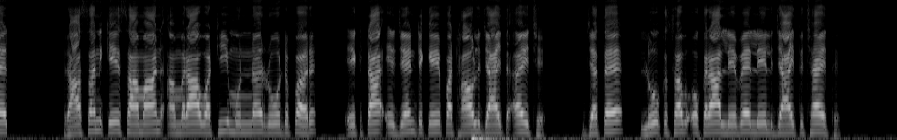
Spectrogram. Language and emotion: Maithili, neutral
